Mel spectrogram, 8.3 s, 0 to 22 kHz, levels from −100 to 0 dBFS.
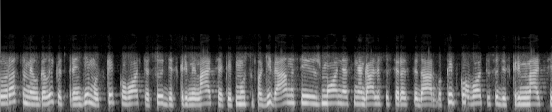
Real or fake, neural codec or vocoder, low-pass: real; none; 7.2 kHz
